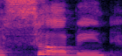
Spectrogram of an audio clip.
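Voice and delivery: ordinary delivery, nothing marked

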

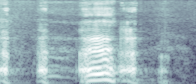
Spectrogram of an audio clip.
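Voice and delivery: a high, loud laugh breaking out; hearty laugh; loud burst of laughter. Real, not acted. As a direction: laugh out loud at your own jab. Laughs after teasing his co-host.

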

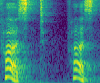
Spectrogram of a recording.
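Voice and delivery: "First" ending on a released S and T; crisp st ending. Shown as a demonstration. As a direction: release both S and T at the end of "First". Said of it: "bung cho được âm S và âm tờ". (bật rõ âm S và T cuối "First")

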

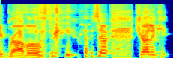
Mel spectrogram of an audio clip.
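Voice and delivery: breaking into laughter over the plate; laughing dispatcher. Retold or imitated. Dispatcher laughing as she reads her own plate number. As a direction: read it out, cracking up.

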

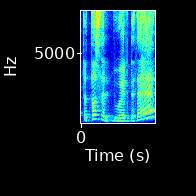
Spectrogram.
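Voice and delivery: ordinary delivery

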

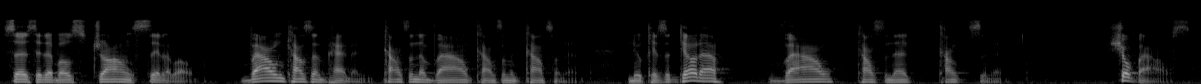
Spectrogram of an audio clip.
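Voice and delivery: measured classroom recitation in separate phrases; chanted phonics drill, firm on each term; syllable practice drill. Shown as a demonstration. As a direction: recite each rule like a drill for students to repeat. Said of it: "我们做最后一次练习音节的方式".

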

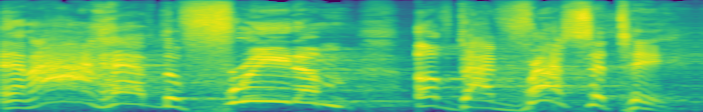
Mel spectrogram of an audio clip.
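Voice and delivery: tune it up and holler to the church; full-force preaching. Acted. Preacher hollering to his congregation about God's freedom.

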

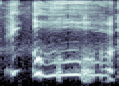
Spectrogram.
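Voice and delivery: loud, high braying Eeyore; long falling donkey bray. Acted. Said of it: "went the donkey".

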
